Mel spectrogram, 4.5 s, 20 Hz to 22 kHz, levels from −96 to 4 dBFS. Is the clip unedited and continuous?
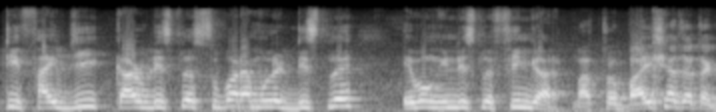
yes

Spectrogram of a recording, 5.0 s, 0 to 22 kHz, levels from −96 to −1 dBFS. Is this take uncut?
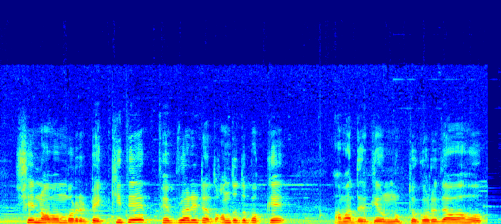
yes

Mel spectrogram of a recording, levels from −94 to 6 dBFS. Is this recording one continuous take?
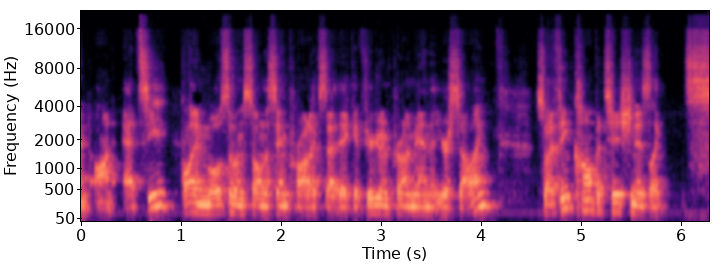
no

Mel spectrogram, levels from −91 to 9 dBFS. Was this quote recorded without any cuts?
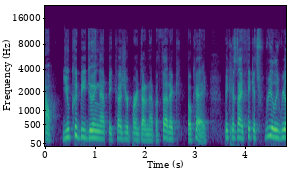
yes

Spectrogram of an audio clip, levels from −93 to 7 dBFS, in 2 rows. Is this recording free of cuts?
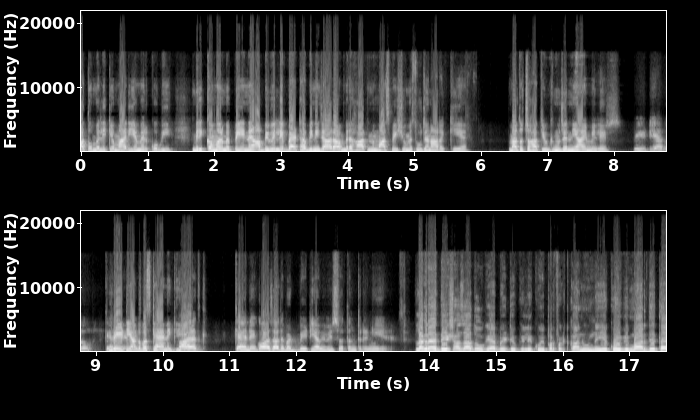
yes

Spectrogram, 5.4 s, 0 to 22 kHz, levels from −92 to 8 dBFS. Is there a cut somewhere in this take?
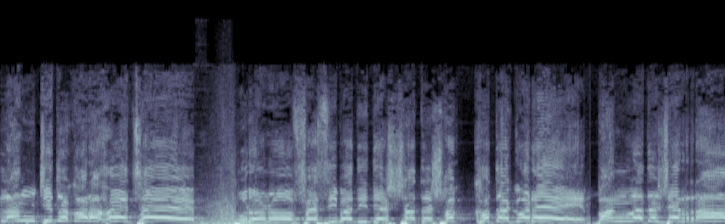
yes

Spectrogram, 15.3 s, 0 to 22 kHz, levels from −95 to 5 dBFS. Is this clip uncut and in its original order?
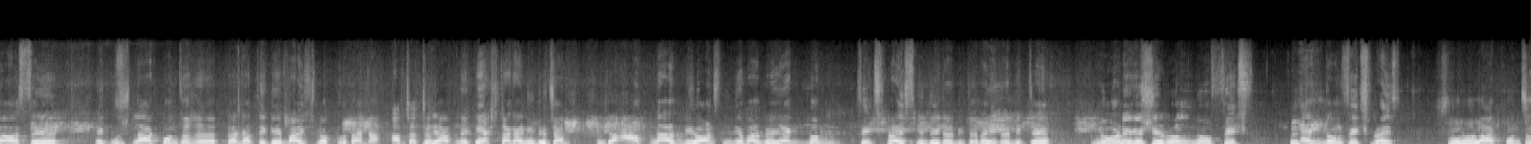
yes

